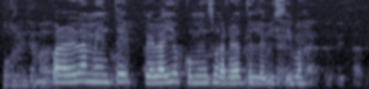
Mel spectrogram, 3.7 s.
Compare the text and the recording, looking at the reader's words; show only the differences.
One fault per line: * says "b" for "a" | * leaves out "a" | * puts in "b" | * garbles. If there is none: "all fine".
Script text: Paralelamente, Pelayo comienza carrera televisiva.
all fine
